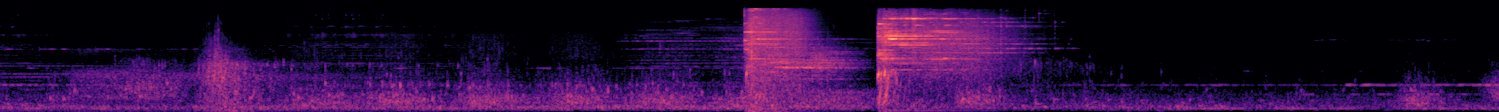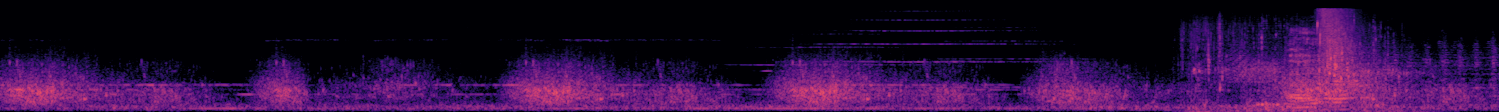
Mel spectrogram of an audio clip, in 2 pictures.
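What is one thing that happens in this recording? A game character swims underwater with bubbling, rushing water sounds.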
